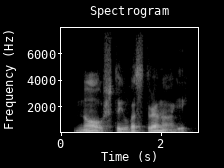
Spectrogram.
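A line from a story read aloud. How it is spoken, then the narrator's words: Muttered. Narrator (Russian): пробормотала Настасья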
